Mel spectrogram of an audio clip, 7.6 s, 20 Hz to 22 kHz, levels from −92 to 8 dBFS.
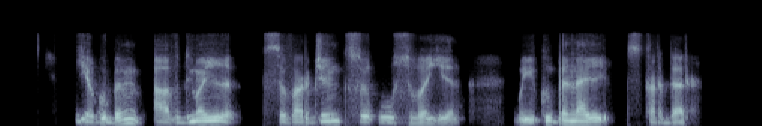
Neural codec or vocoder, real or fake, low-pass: codec, 16 kHz, 1 kbps, X-Codec, HuBERT features, trained on general audio; fake; 7.2 kHz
